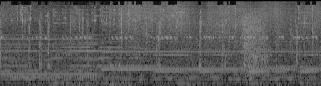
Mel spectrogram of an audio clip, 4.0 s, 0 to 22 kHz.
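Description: Horse hooves clip-clop in a steady galloping rhythm as a mount is ridden in The Witcher 3, close and continuous over game music, with a brief whinny.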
